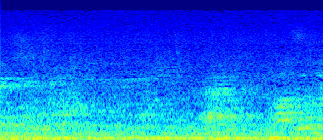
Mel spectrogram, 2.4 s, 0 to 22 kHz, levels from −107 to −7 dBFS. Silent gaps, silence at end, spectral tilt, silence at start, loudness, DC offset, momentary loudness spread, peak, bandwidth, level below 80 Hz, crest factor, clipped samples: none; 0 s; -7 dB/octave; 0 s; -51 LUFS; under 0.1%; 3 LU; -36 dBFS; 16 kHz; -50 dBFS; 12 dB; under 0.1%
